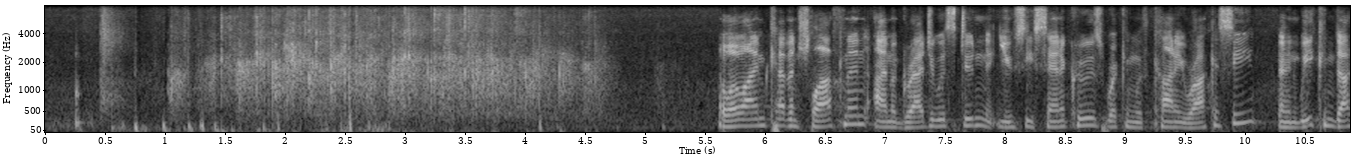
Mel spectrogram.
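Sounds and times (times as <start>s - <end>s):
audience clapping: 0.4s - 4.8s
speech: 5.6s - 10.8s.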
